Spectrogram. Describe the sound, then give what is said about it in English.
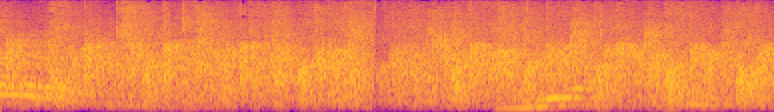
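Steady, dense sympathy clapping from a group during a quiz game fills all three seconds at a fairly loud, even level, with a few voices faintly audible underneath. “Not a goddamn sympathy clap”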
